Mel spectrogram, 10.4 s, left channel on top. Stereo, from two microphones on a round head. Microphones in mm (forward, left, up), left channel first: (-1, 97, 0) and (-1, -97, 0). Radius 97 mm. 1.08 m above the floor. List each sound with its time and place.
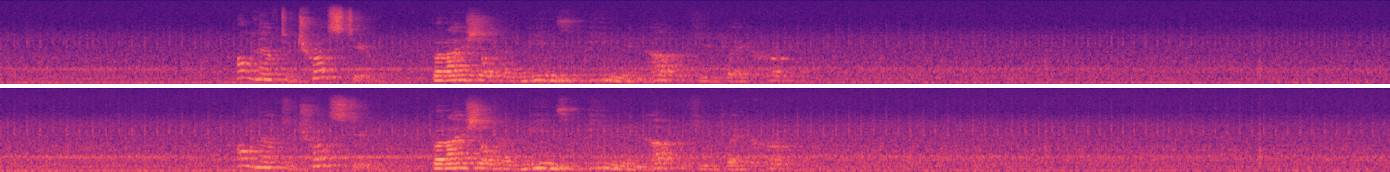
1.8 s a woman speaking: 75° left (ahead or behind), 1.5 m; by 6.0 s 45° right (ahead or behind), 3.5 m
